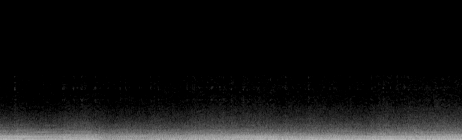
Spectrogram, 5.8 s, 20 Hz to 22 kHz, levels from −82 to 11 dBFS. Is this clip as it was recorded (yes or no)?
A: no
